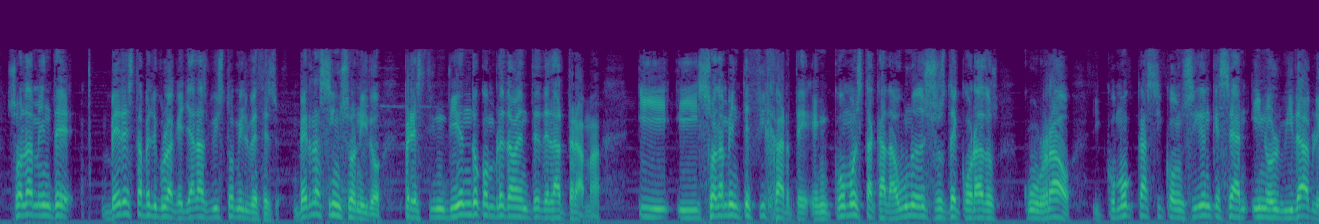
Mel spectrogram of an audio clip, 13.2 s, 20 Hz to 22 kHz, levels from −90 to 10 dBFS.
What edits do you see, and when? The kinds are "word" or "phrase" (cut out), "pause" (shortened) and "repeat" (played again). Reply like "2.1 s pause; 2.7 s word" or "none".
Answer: none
